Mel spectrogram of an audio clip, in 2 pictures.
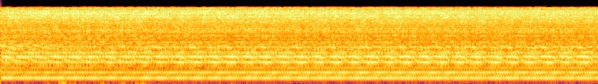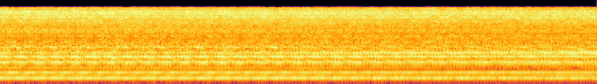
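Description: Countertop vacuum sealer's pump running, a steady pitched hum while it draws the air out of a bag and pulls the moisture toward the machine.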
